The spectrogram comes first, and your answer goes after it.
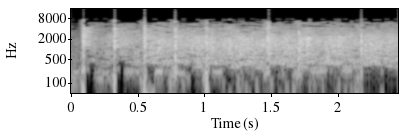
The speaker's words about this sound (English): Now all of us have got 2 hands. Please clap.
